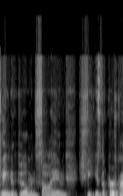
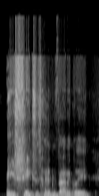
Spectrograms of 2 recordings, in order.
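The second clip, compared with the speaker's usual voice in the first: ordinary talk, nothing marked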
